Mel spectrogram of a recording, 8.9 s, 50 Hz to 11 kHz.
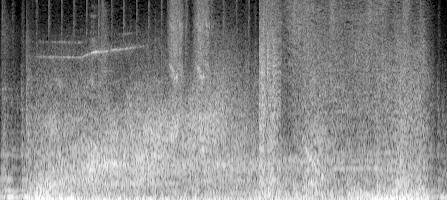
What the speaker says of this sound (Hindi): F-16 विमान क्यों उड़ा इस्लामाबाद के आसमान पे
